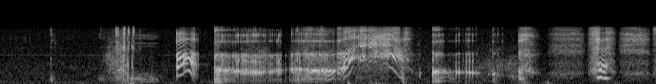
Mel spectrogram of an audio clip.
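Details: Person outdoors, sitting on a large rock near a bluff edge, producing a run of loud, drawn-out voiced belches with short pauses; burping.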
